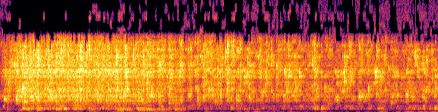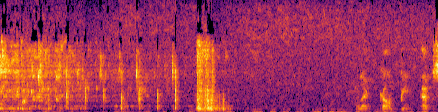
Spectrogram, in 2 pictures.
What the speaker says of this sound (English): So are we flushing the evidence, are we?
